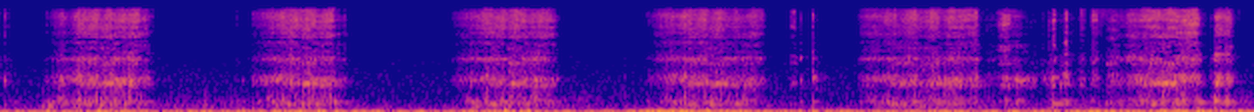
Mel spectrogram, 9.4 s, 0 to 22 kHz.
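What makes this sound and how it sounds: Slow fingernail scratching along the slats of a small, hollow pine slatted wooden bath crate. Repeated raspy strokes carry bright, hissy scraping with a ridged ring near 1 kHz, separated by quieter pauses over a steady low rumble.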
